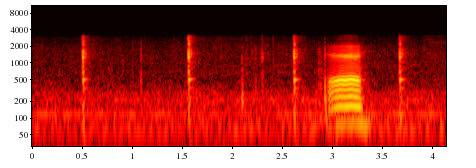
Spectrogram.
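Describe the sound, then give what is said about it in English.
A grandfather clock ticks steadily, with sharp, fairly loud clicks about once per second and softer ticks in between. A short burst of someone's voice breaks in near the end. “All grandfather clocks tick like that.”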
